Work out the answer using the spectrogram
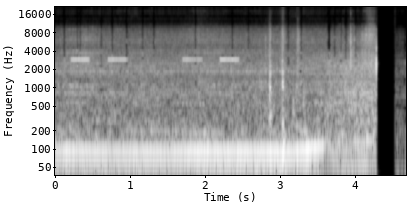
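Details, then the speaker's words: Toyota FJ Cruiser in reverse, two rear-bumper park assist sensors: four short high beeps in two pairs over low idle, normal backup warning that goes solid when close. "That what you're hearing is a backup buzzer. It lets you know if you're getting really close to something."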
